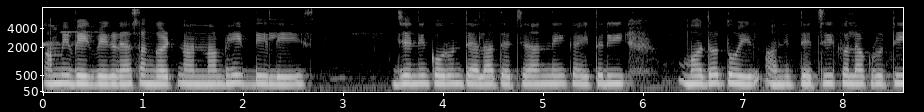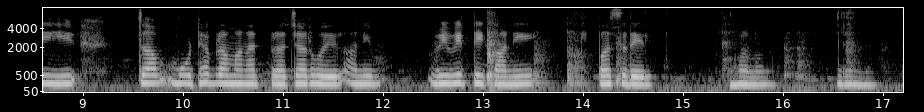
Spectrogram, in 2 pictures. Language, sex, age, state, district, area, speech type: Marathi, female, 18-30, Maharashtra, Nashik, urban, spontaneous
